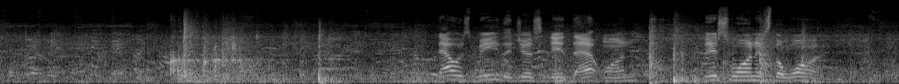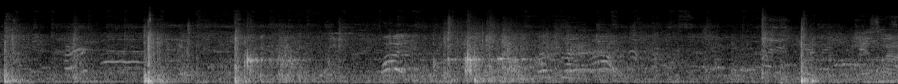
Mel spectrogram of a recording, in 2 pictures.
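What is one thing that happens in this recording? Knocks and clatter echo through a large, busy bowling hall.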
